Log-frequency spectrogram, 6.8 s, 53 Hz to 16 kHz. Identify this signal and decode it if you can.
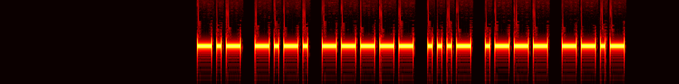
Morse code, heard as a keyed tone, about 25 wpm, 700 Hz. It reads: KC0VJQ
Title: USA Call Signs - 6 Characters - Repeated 3x - 25wpm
